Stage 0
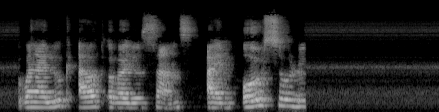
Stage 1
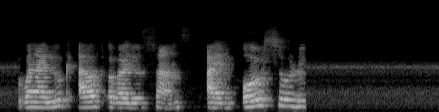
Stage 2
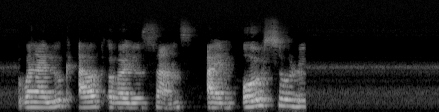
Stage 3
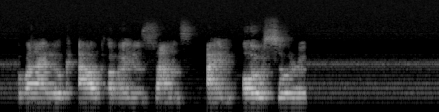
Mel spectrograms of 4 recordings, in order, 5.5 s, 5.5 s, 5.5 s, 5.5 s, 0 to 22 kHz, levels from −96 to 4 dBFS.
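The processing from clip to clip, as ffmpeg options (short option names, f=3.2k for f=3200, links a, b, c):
-af "lowpass=f=2.6k:w=0.5412,lowpass=f=2.6k:w=1.3066"
-af "aexciter=amount=10:drive=4.6:freq=4.6k"
-af "afreqshift=260,afftfilt=real='hypot(re,im)*cos(PI*b)':imag='0':win_size=1024:overlap=0.75,volume=6.5dB"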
